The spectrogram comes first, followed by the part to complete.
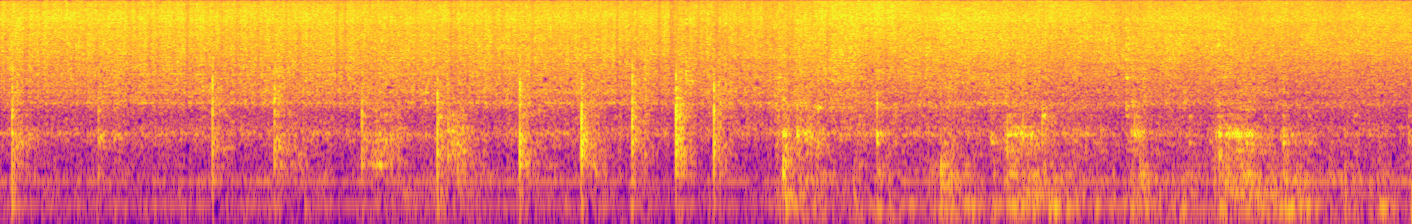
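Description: Chopped collard green stalks frying in the hot oil left from bacon and calabresa sausage: a steady sizzle, with a run of light clicks and knocks from the utensils in the first half as the stalks go in and are stirred.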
